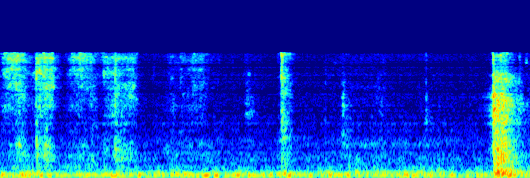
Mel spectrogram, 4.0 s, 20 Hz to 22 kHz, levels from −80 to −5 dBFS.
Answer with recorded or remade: remade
